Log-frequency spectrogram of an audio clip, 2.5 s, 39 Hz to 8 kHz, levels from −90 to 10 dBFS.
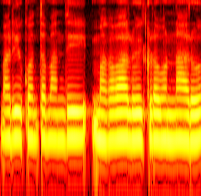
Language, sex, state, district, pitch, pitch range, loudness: Telugu, female, Andhra Pradesh, Guntur, 185 Hz, 180-190 Hz, -13 LUFS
